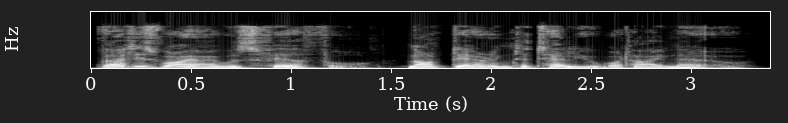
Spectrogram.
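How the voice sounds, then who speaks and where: Indignant young biblical speaker, acted by a male narrator, emphatic and oratorical, gravelly, dramatically varied in pitch. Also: sing-song, normal speed, dark tone, dry recording. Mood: indignant, earnest. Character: earnest, indignant young man rebuking his elders.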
